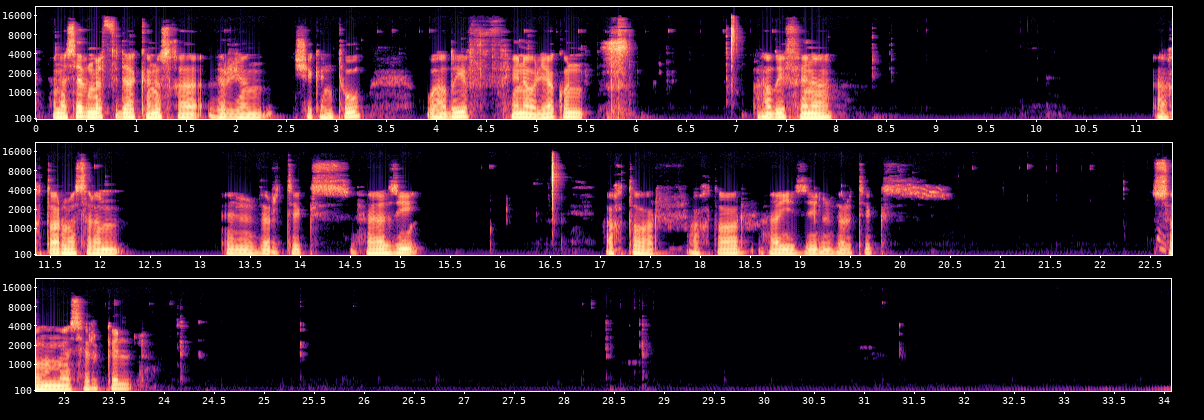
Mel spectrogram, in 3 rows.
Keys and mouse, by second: 0.9 ctrl+shift+s, 3.2 ctrl+shift+s, 3.4 ctrl+alt+middle click, 3.8 click, 4.3 Tab, 4.7 ctrl+alt+middle click, 5.2 ctrl+alt+middle click, 5.7 alt+shift+middle click, 6.1 ctrl+alt+middle click, 6.6 alt+shift+middle click, 7.1 ctrl+alt+middle click, 8.4 1, 9.9 click, 11.8 click, 20.3 3, 21.5 shift+click, 23.4 right click, 23.9 ctrl+alt+middle click, 25.2 ctrl+z, 28.1 right click, 28.6 ctrl+alt+middle click, 28.9-31.2 alt+middle drag.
